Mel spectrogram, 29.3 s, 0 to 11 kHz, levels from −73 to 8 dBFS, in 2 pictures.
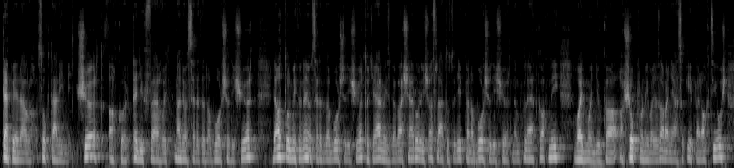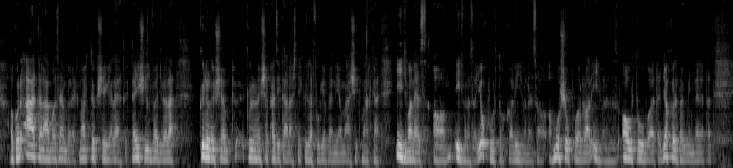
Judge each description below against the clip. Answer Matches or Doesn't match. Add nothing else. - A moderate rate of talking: Doesn't match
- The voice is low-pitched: Matches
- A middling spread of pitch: Matches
